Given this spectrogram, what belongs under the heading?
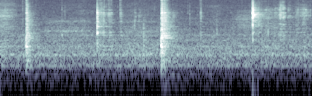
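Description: A spoon scraping and clinking in a pan while basting meatloaf with grease: four sharp, separate metallic taps spaced about a second apart over a faint, quiet background.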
